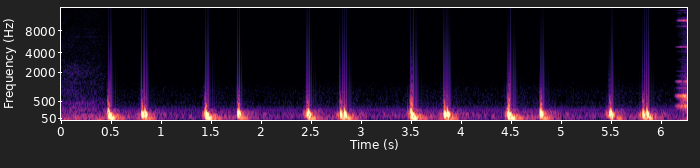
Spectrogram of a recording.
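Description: Heartbeat sound effect: paired low thumps, lub-dub, about one pair a second over a faint steady hum.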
